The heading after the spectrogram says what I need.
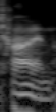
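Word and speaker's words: Thieme: in the UK um his name is Richard time and it's spelled t-h-i-e-m-e and he he writes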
